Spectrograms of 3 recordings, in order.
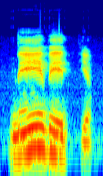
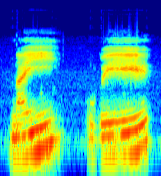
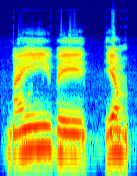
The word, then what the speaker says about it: Naivedyam: See, it is not, some people in some parts of India, they pronounce it as Nevedyam. It is not Ne. It is Nai.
